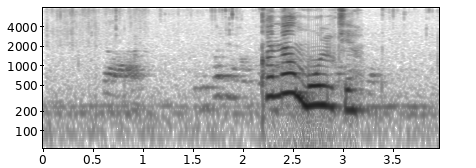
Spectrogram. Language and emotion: Russian, sad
